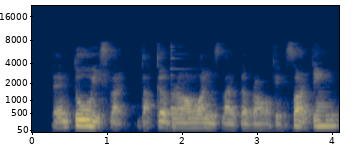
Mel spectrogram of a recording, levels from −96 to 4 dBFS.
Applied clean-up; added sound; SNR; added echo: neural mask model DeepFilterNet 3.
